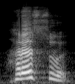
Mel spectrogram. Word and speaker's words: ह्रस्व: पहला है ह्रस्व स्वर देखो इसका उच्चारण कैसे करते हैं ये हान होता है ना तो कोई हान ये ऐसे बना होता है ठीक है और इसके नीचे ये आर होता है ऐसे और इसमें हान जो होता है वह आधा होता है और आर जो होता है वह पूरा होता है इसलिए हम कैसे करते इसका उच्चारण hrasu समझ गए आप तो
